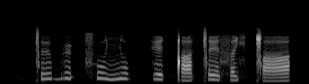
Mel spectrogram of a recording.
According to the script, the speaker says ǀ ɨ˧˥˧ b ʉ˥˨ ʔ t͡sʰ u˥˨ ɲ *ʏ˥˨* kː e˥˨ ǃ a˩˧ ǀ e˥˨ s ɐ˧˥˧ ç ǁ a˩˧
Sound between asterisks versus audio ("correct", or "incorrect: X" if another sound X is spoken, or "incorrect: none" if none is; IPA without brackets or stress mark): incorrect: u˥˨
